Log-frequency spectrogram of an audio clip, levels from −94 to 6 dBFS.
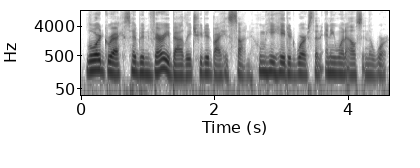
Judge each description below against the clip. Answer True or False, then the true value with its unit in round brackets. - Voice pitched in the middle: True (145 Hz)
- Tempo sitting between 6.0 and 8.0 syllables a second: True (6.5 syllables/s)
